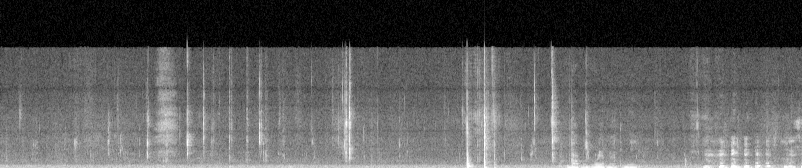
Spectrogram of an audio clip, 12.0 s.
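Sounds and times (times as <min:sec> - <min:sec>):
faint wet chewing: 0:00.0 - 0:09.1.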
